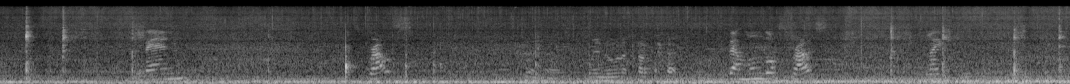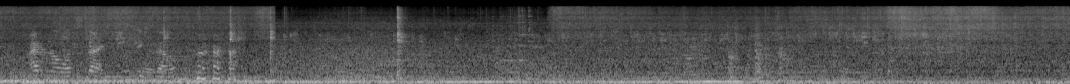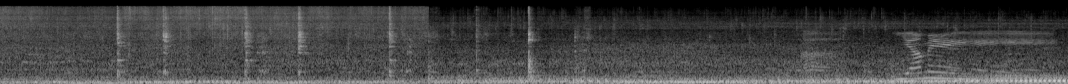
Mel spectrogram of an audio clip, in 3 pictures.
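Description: Metal spatula scraping and clanking against a carbon-steel wok as pad thai noodles are stir-fried, with steady sizzling of oil. Sharp clicks of metal on metal come every second or two through the frying noise.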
